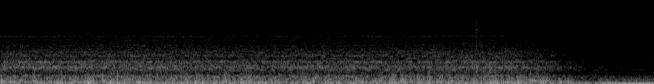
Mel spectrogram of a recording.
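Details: Steady, even rush of air from the blower motor of a W221 Mercedes S550 4Matic at constant speed, no rattle or squeal, then winding down; it was reconnected after cleaning for intermittent no-airflow and is blowing for now.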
